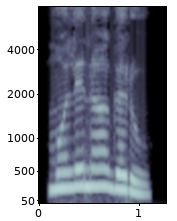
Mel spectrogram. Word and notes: ಮೊಲೆನಾಗರು: Kannada

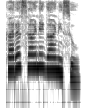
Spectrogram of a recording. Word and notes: ಕರಸಾಣೆಗಾಣಿಸು: kannada

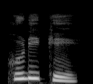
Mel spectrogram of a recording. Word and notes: ಹುಡಿಕೆ: huḍike

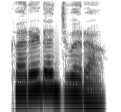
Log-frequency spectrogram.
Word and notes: ಕರಡಜ್ವರ: karaḍa jvara

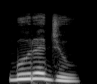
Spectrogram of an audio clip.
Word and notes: ಭರ್ಜಿ: bharji

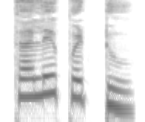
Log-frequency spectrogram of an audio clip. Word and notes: ತಲೆಪಟ್ಟು: tale paṭṭu

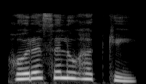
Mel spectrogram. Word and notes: ಹೊರಸಲುಹಕ್ಕಿ: Kannada

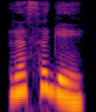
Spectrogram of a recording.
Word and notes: ರಸಗೆಯ್: rasagey

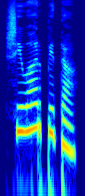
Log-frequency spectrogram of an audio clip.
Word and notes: ಶಿವಾರ್ಪಿತ: Kannada

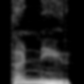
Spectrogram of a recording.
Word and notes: ದಿನಾರು: Kannada

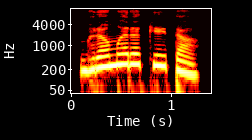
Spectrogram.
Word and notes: ಭ್ರಮರಿಗುಡು: bhramariguḍu

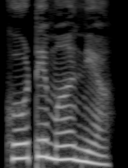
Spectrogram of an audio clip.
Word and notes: ಗೌಡುಮಾನ್ಯ: gauḍu mānya

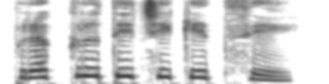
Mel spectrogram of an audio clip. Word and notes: ಪ್ರಕೃತಿಚಿಕಿತ್ಸೆ: prakřti cikitse

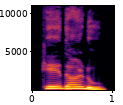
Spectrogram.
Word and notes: ಕೇದಾಡು: kēdāḍu

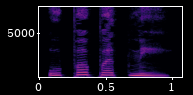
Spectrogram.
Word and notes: ಉಪಪತ್ನಿ: upa patni

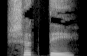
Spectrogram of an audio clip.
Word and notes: ಸೈಕತ: saikata

